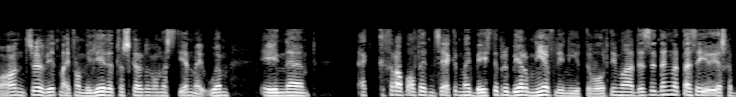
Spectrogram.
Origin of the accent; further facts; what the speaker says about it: Windhoek, Khomas, Namibia; Ek is gebore in Windhoek en ek kom van Namibia af.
